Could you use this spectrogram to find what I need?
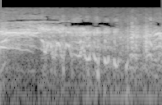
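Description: A horse whinny performed as a sound effect: a loud, shrill, wavering neigh that holds steady for about two seconds with a trembling, fluttering quality.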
